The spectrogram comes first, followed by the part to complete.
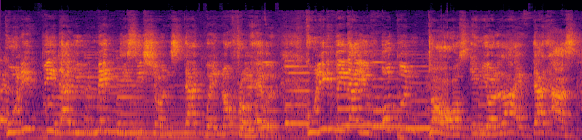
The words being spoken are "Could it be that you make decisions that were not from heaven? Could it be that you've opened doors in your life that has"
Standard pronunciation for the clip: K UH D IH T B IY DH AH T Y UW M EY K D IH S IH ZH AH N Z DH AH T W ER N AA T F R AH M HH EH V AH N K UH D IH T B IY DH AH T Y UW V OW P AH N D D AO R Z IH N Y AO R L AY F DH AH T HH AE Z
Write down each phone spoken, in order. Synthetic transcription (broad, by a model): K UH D IH T B IY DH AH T Y UW M EY K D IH S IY SH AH N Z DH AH T W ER N AA T F R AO M HH EH V AH N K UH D IH T B IY DH AH T Y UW OW P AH N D D AO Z IH N Y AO L AY F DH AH T HH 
